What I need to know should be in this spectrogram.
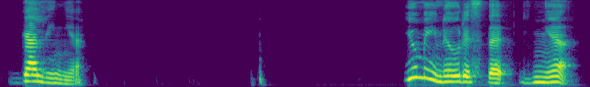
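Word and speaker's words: galinha: and fish chicken is Galina Galina you may notice that yeah sound in Galena that's because NH in Portuguese is pronounced yeah yeah it's kind of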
